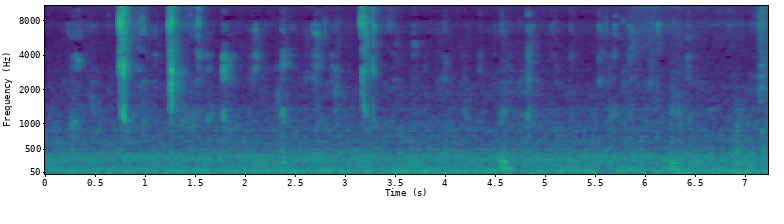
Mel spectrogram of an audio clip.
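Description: A person chewing food quietly with the mouth closed, with a few short, sharp wet mouth clicks; the loudest two come about a second in.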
